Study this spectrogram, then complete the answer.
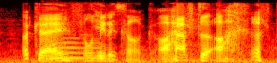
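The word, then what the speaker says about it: Philomena Cunk: So So her last name is spelled C N K and it's Filamina Kunk and it's an act.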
